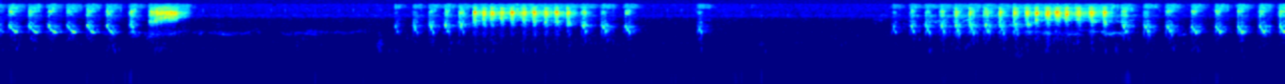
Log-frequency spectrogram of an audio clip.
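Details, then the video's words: Long shooting-style phrases from a torn-beaked Sooty-headed bulbul used to tutor songbirds: three bursts of quick, piercing, high chips, each swelling to a dense crescendo and separated by short pauses. "KAPAS TEMBAK PARUH SOBEK"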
